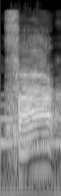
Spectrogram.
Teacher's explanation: উপরের দাঁত আগা নিচের ঠোঁটের পেটে লাগবে। ফা এরপর মুখ খুলে যাবে।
